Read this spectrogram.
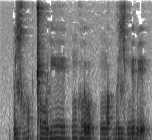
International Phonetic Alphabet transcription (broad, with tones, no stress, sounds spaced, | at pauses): p ə̰˨ ʑ ɔ̤˨˦ | ǁ oː˨ lʲ eː˦ | ŋ ɔ̤˦ l o̰˦ | ŋ͡m ɒ˨ ɡ͡b ə˨ ʑ e̤˨ ŋ ḛ˨ ɓ ḛ˨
